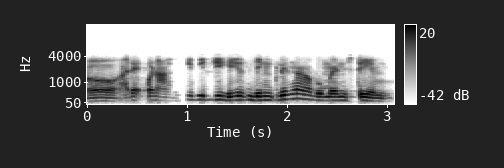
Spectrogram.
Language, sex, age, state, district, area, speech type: Marathi, male, 18-30, Maharashtra, Raigad, urban, conversation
